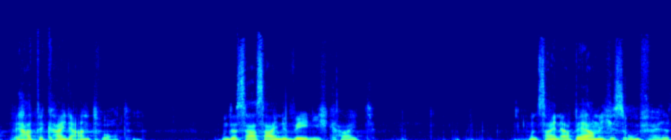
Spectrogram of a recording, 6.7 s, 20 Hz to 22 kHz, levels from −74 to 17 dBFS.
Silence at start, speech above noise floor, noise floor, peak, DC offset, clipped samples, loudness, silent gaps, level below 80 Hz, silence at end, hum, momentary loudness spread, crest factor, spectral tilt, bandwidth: 0.1 s; 36 dB; -63 dBFS; -6 dBFS; under 0.1%; under 0.1%; -27 LUFS; none; -58 dBFS; 0 s; none; 15 LU; 22 dB; -5.5 dB/octave; 17 kHz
